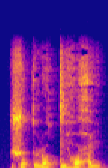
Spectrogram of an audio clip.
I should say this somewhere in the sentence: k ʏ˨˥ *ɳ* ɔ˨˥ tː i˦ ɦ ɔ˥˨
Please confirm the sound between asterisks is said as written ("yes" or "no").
yes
